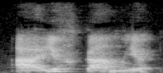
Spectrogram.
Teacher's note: इसमें ह का उच्चार जो विसर्ग का है वो आधा आता है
